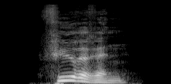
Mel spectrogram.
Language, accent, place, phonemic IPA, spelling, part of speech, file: German, Germany, Berlin, /ˈfyːʁəʁɪn/, Führerin, noun, De-Führerin.ogg
- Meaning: female equivalent of Führer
